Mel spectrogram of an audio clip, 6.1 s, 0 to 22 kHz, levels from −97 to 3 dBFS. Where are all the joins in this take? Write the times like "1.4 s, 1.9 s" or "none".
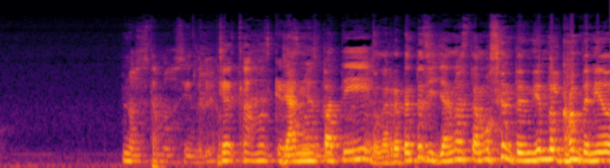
2.2 s, 3.7 s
